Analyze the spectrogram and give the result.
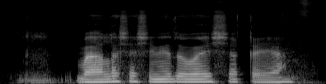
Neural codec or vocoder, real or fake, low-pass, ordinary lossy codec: none; real; none; none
